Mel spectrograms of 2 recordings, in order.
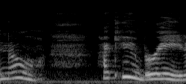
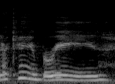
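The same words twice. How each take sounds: First: Higher, anxious plea; retold panic. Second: Fading, slower plea; slower, quieter repeat. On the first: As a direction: insist you can't breathe, worried. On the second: Retold or imitated. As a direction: let it sink, worried. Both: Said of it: "And I said".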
